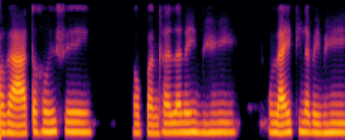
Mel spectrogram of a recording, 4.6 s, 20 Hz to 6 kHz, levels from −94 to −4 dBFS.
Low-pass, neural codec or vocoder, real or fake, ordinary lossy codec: 5.4 kHz; codec, 24 kHz, 0.9 kbps, WavTokenizer, large speech release; fake; none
